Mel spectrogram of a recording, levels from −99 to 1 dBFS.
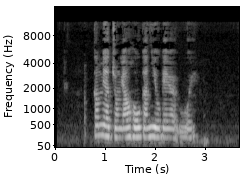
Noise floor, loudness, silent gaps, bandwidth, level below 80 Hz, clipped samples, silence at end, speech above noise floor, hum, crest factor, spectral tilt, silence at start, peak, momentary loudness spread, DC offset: -64 dBFS; -25 LUFS; none; 11.5 kHz; -68 dBFS; under 0.1%; 0.65 s; 40 dB; none; 16 dB; -4.5 dB/octave; 0.6 s; -12 dBFS; 13 LU; under 0.1%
